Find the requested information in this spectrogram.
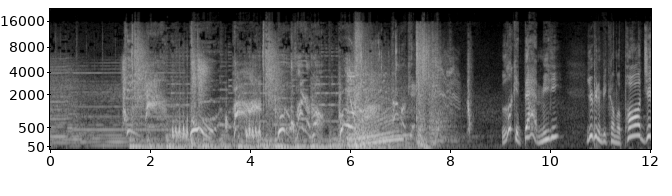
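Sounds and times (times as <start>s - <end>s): grunting yells: 5.8s - 7.2s.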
